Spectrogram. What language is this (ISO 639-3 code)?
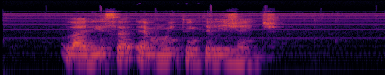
por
